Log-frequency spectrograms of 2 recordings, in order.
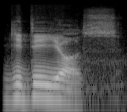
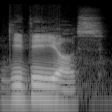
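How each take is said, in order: The two takes are said the same way.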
